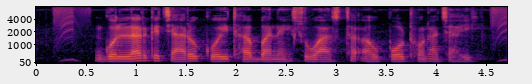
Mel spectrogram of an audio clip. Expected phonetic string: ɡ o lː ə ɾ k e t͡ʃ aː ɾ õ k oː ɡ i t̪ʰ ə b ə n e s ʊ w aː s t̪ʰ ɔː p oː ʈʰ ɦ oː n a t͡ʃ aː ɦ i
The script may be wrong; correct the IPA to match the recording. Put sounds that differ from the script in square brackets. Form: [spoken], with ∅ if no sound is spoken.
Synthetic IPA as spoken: ɡ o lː ə ɾ k e t͡ʃ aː ɾ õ k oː [∅] i t̪ʰ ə b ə n e s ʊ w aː s t̪ʰ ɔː p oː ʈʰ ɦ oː n a t͡ʃ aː ɦ i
